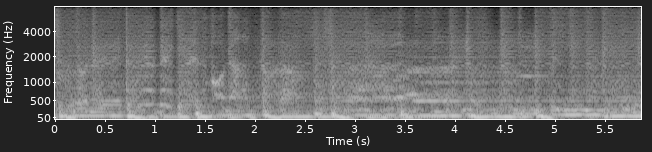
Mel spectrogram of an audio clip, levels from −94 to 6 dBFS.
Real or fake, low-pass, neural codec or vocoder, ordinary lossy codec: fake; none; codec, 16 kHz, 0.5 kbps, FunCodec, trained on Chinese and English, 25 frames a second; none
